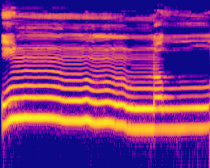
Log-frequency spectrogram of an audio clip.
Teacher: نون کے اوپر تشدید ہے. گنہ کرنا ہے.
